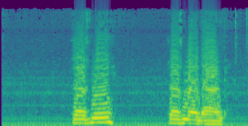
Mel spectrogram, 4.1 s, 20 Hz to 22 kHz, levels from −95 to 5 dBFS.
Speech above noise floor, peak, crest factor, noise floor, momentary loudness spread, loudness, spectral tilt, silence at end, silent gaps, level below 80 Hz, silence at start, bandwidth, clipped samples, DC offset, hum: 20 dB; 0 dBFS; 8 dB; -24 dBFS; 22 LU; -5 LUFS; -6 dB/octave; 0 s; none; -28 dBFS; 0.05 s; 19 kHz; 3%; under 0.1%; 60 Hz at -25 dBFS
